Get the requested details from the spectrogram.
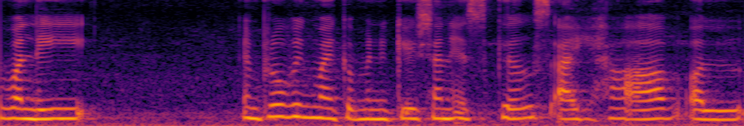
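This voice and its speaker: With a non-native accent, a woman speaks at a fairly slow pace and fairly high pitch, her intonation monotone and flat, amid audible room echo. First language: not English. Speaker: vlogger and English learner. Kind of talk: casual vlog monologue. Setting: indoors at home. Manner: halting.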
